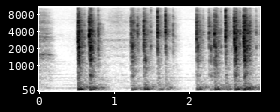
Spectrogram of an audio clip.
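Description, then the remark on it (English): Rapid clicking on a computer keyboard in three quick bursts separated by brief pauses, fairly loud, with no voices, as someone searches for a Bible verse. “You can hear me clicking away.”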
